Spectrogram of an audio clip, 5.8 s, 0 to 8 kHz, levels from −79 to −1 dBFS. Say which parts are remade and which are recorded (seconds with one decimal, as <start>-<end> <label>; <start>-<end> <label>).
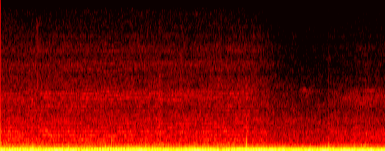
0.0-0.4 recorded; 0.4-1.0 remade; 1.0-1.9 recorded; 1.9-5.8 remade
